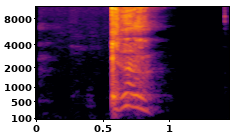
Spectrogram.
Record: {"cough_length": "1.5 s", "cough_amplitude": 32768, "cough_signal_mean_std_ratio": 0.32, "survey_phase": "beta (2021-08-13 to 2022-03-07)", "age": "45-64", "gender": "Female", "wearing_mask": "No", "symptom_none": true, "smoker_status": "Ex-smoker", "respiratory_condition_asthma": false, "respiratory_condition_other": false, "recruitment_source": "REACT", "submission_delay": "1 day", "covid_test_result": "Negative", "covid_test_method": "RT-qPCR", "influenza_a_test_result": "Negative", "influenza_b_test_result": "Negative"}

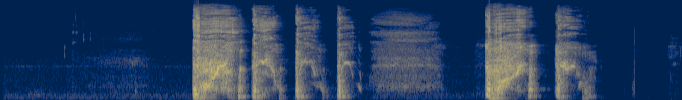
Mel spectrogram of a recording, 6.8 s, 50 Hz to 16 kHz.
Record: {"cough_length": "6.8 s", "cough_amplitude": 32767, "cough_signal_mean_std_ratio": 0.37, "survey_phase": "beta (2021-08-13 to 2022-03-07)", "age": "45-64", "gender": "Female", "wearing_mask": "No", "symptom_cough_any": true, "symptom_runny_or_blocked_nose": true, "symptom_sore_throat": true, "symptom_fatigue": true, "symptom_headache": true, "symptom_change_to_sense_of_smell_or_taste": true, "smoker_status": "Ex-smoker", "respiratory_condition_asthma": false, "respiratory_condition_other": false, "recruitment_source": "Test and Trace", "submission_delay": "2 days", "covid_test_result": "Negative", "covid_test_method": "RT-qPCR"}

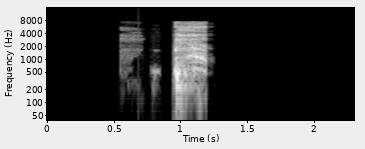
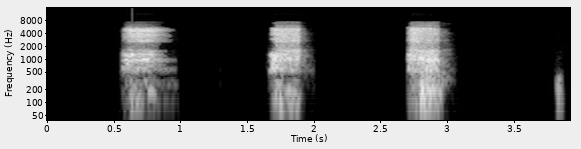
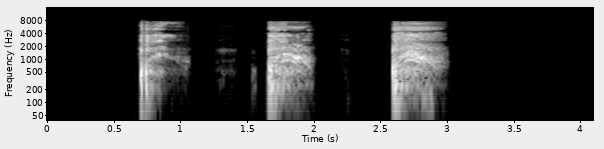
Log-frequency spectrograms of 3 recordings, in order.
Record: {"cough_length": "2.3 s", "cough_amplitude": 27726, "cough_signal_mean_std_ratio": 0.25, "exhalation_length": "3.9 s", "exhalation_amplitude": 32767, "exhalation_signal_mean_std_ratio": 0.36, "three_cough_length": "4.1 s", "three_cough_amplitude": 28581, "three_cough_signal_mean_std_ratio": 0.34, "survey_phase": "alpha (2021-03-01 to 2021-08-12)", "age": "18-44", "gender": "Male", "wearing_mask": "No", "symptom_cough_any": true, "symptom_fatigue": true, "symptom_fever_high_temperature": true, "symptom_headache": true, "symptom_change_to_sense_of_smell_or_taste": true, "smoker_status": "Never smoked", "respiratory_condition_asthma": false, "respiratory_condition_other": false, "recruitment_source": "Test and Trace", "submission_delay": "4 days", "covid_test_result": "Positive", "covid_test_method": "RT-qPCR"}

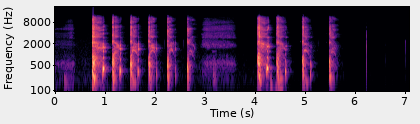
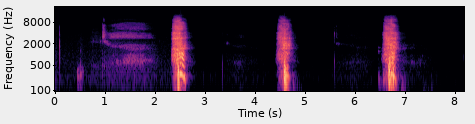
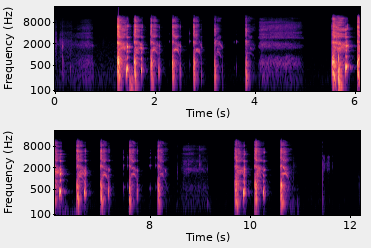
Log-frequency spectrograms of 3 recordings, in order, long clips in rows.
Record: {"cough_length": "7.1 s", "cough_amplitude": 32343, "cough_signal_mean_std_ratio": 0.26, "exhalation_length": "8.2 s", "exhalation_amplitude": 29649, "exhalation_signal_mean_std_ratio": 0.21, "three_cough_length": "12.2 s", "three_cough_amplitude": 31707, "three_cough_signal_mean_std_ratio": 0.24, "survey_phase": "beta (2021-08-13 to 2022-03-07)", "age": "18-44", "gender": "Female", "wearing_mask": "No", "symptom_cough_any": true, "symptom_new_continuous_cough": true, "symptom_runny_or_blocked_nose": true, "symptom_shortness_of_breath": true, "symptom_sore_throat": true, "symptom_fatigue": true, "symptom_fever_high_temperature": true, "symptom_headache": true, "symptom_other": true, "symptom_onset": "9 days", "smoker_status": "Never smoked", "respiratory_condition_asthma": false, "respiratory_condition_other": false, "recruitment_source": "Test and Trace", "submission_delay": "1 day", "covid_test_result": "Positive", "covid_test_method": "RT-qPCR", "covid_ct_value": 26.0, "covid_ct_gene": "N gene"}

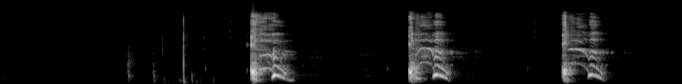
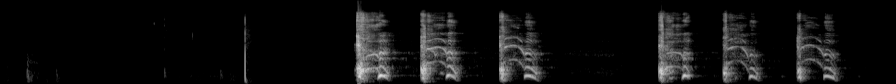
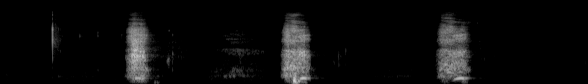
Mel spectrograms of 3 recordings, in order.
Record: {"three_cough_length": "6.8 s", "three_cough_amplitude": 32767, "three_cough_signal_mean_std_ratio": 0.27, "cough_length": "9.0 s", "cough_amplitude": 32767, "cough_signal_mean_std_ratio": 0.29, "exhalation_length": "5.9 s", "exhalation_amplitude": 27930, "exhalation_signal_mean_std_ratio": 0.26, "survey_phase": "beta (2021-08-13 to 2022-03-07)", "age": "45-64", "gender": "Female", "wearing_mask": "No", "symptom_headache": true, "smoker_status": "Current smoker (1 to 10 cigarettes per day)", "respiratory_condition_asthma": false, "respiratory_condition_other": false, "recruitment_source": "REACT", "submission_delay": "0 days", "covid_test_result": "Negative", "covid_test_method": "RT-qPCR", "influenza_a_test_result": "Negative", "influenza_b_test_result": "Negative"}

